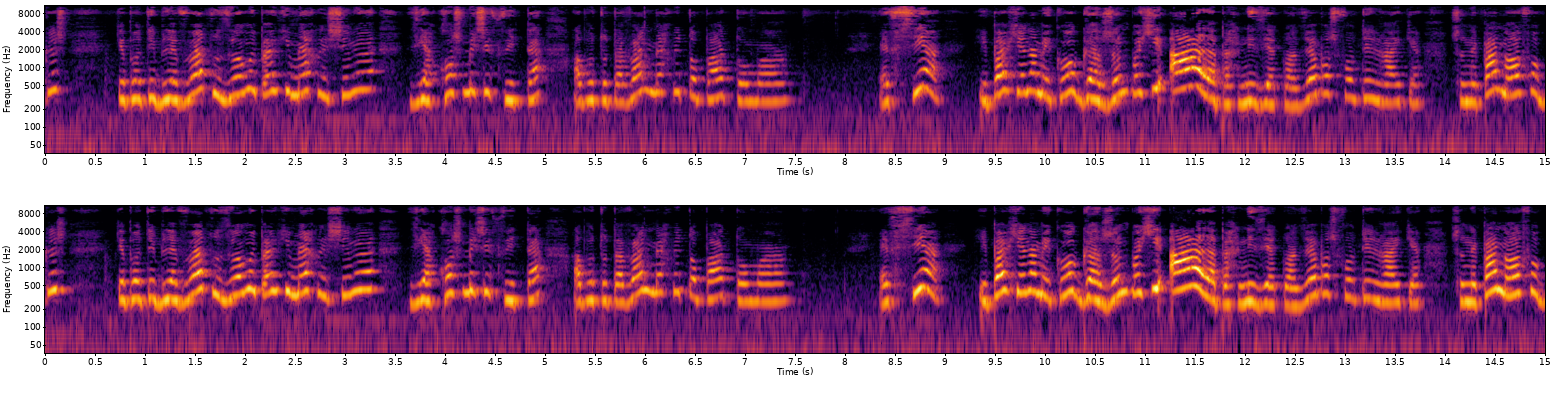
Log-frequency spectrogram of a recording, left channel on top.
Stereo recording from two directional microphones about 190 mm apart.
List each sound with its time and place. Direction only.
0.7 s a woman's voice: 35° right (ahead or behind)
8.4 s a woman's voice: 30° right (ahead or behind); by 15.0 s 45° right (ahead or behind)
